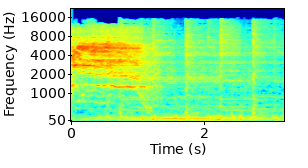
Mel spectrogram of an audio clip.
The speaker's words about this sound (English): Maybe that's why screaming feels so fucking good.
